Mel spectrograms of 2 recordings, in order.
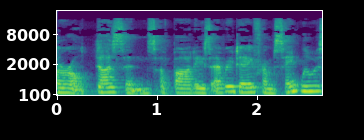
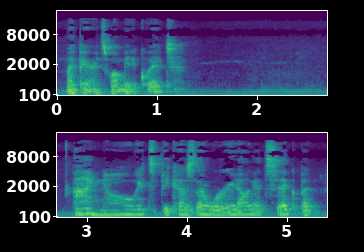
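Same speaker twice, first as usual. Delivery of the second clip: subdued confession; 9 dB quieter than usual. Acted. Mortician admitting parents want her to quit, subdued. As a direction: let the voice drop away, weary of the subject. Monologue: worried parents, overwork.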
